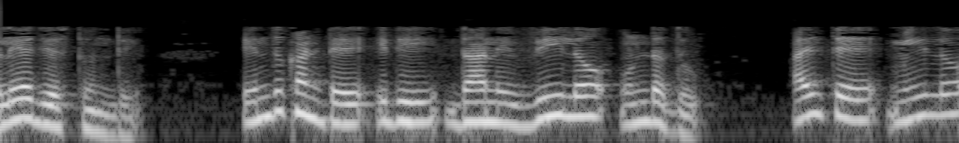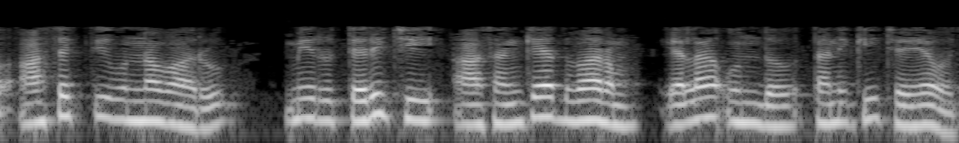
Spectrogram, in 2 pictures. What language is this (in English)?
Telugu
